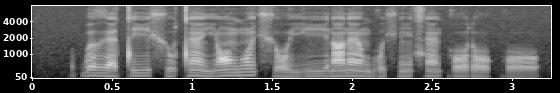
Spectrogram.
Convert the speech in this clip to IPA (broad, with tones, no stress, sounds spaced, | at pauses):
ɓ ə˧ ɣ ɛ˨ t iː˧ ʃ u˨ t ɛ̃˦˨ j ɔ̃˦ ɡʷ ĩ˦ ʃ o˨ j iː˧ ɾ ã˦ ɾ ɛ̃˧ ɡʷ i˨ ʃ ĩ˧ s ɛ̃˧ k o˧ ɾ oː˨ k o˨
